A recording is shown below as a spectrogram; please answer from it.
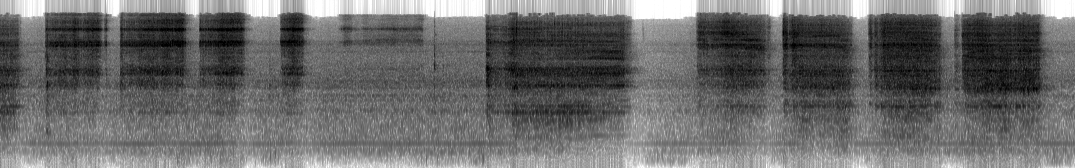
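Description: Gouge cutting the outside of a wooden goblet on a spinning lathe, heard as loud, close bursts of hissing, rasping shavings in repeated passes of one to two seconds, with the steady lathe hum running between cuts.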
